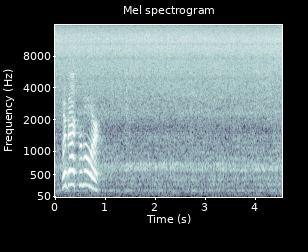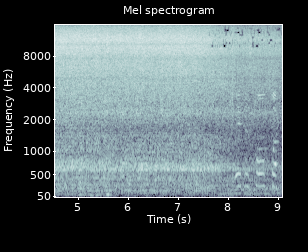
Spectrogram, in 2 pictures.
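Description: Water sprays and hisses steadily.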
